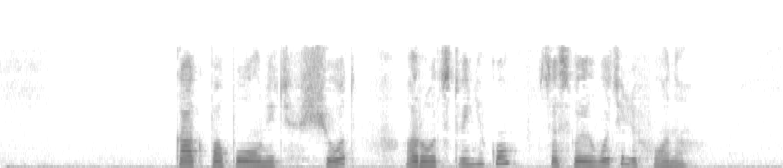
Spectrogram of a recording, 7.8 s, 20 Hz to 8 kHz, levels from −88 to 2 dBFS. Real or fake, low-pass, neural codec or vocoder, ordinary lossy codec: real; 7.2 kHz; none; MP3, 24 kbps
